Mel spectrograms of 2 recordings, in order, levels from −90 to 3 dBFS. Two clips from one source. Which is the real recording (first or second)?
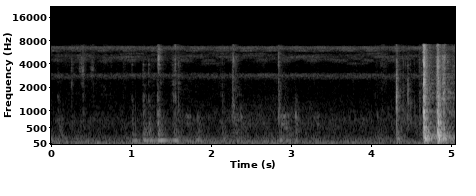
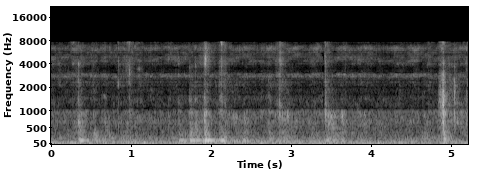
first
